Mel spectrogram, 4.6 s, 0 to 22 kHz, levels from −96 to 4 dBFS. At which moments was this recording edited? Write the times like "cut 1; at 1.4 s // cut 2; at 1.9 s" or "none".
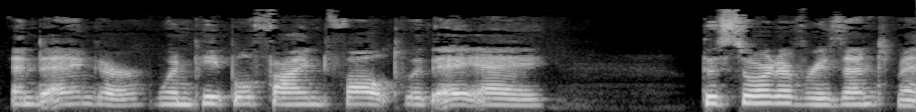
cut 1; at 3.4 s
